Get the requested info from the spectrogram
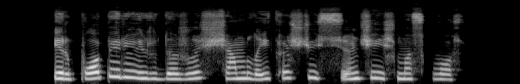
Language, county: Lithuanian, Kaunas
